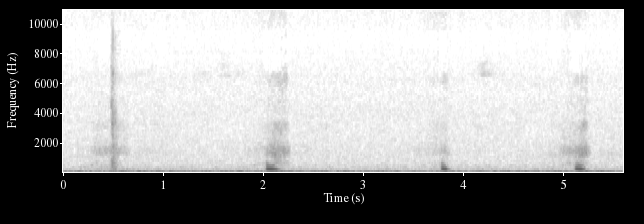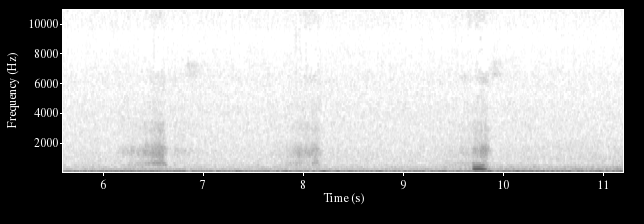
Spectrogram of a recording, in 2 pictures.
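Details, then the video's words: Sleeping cat snoring softly, faint breathy snores with a small squeak at each peak, repeating about every one and a half to two seconds over a steady low hum. "Cat Snoring for 3 Minutes Straight"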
